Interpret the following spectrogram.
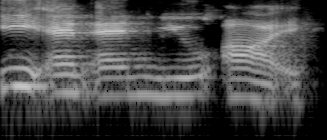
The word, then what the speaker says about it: ennui: a young lady I know was going to use a word in a poem, and she pronounced it's Ennui. Now, the word is pronounced ennui, and she was saying Only.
